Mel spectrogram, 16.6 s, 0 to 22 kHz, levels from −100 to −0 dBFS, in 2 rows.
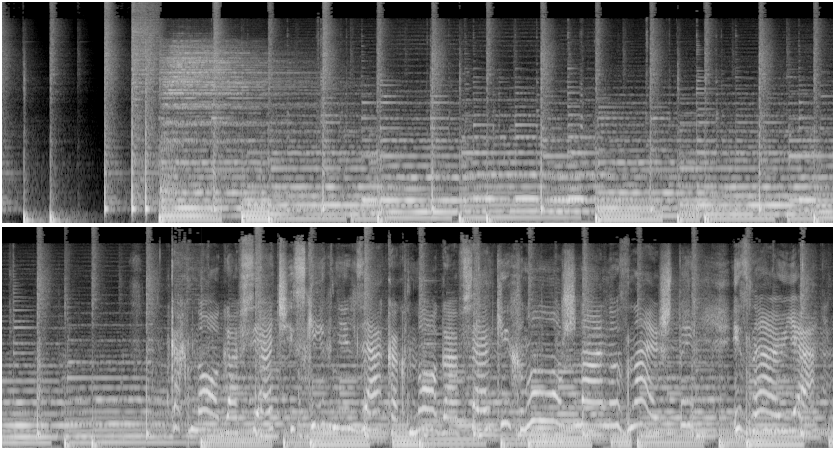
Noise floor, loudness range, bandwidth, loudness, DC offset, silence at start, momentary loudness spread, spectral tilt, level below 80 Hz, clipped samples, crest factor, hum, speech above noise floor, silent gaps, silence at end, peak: -37 dBFS; 5 LU; over 20 kHz; -17 LUFS; 0.3%; 0 s; 7 LU; -5 dB/octave; -26 dBFS; under 0.1%; 16 dB; none; 23 dB; none; 0 s; 0 dBFS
